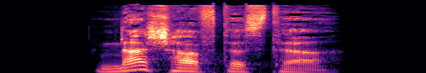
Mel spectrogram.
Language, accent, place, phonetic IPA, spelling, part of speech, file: German, Germany, Berlin, [ˈnaʃhaftəstɐ], naschhaftester, adjective, De-naschhaftester.ogg
- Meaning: inflection of naschhaft: 1. strong/mixed nominative masculine singular superlative degree 2. strong genitive/dative feminine singular superlative degree 3. strong genitive plural superlative degree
